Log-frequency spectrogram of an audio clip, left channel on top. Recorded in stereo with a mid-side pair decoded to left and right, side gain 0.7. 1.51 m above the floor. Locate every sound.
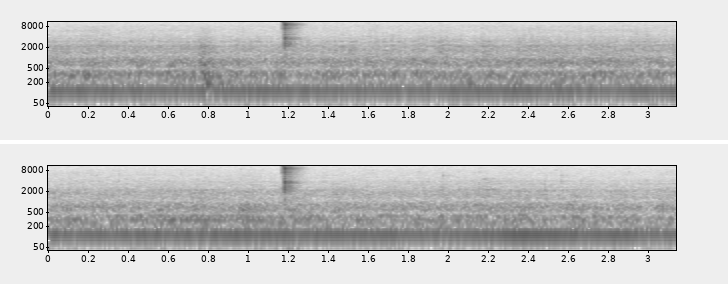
1.2 s scissors: 15° right, 1.0 m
